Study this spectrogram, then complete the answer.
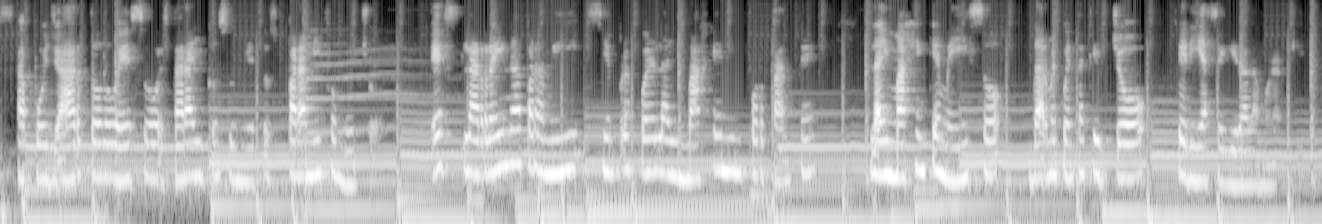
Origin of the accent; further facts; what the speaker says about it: Mexico; Yo soy de México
